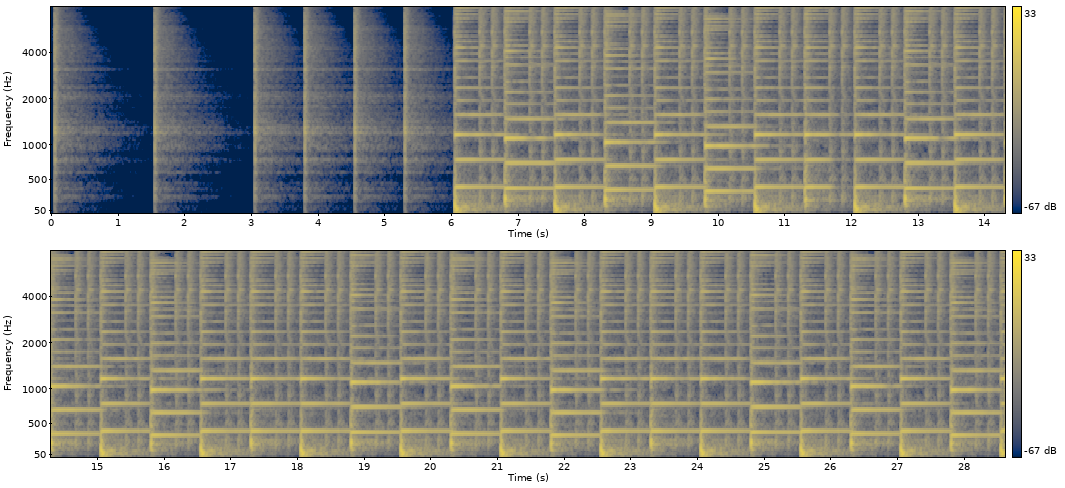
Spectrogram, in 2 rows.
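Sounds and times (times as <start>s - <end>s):
guitar exercise: 6.1s - 28.6s.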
